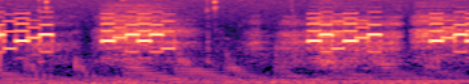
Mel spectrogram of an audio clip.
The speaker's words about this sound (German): Denn plötzlich hörte ich hinter einer Hecke ein anderes Handy klingeln.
